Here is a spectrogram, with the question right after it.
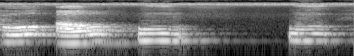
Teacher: वृत्त मुखी जिसमें हमारा मुख की स्थिति वृत्त की तरह सर्किल की तरह गोल बन जाती है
